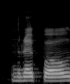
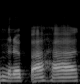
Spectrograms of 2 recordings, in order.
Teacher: the visarga drops away, becomes an O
